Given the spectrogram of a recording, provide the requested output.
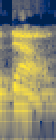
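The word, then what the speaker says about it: Tao: spelled ta AO but in fact it's pronounced the da the way the moral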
